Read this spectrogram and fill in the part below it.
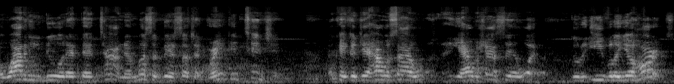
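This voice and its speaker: Amid noticeable background noise, a man with a high-pitched voice talks very fast with ordinary pitch variation. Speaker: street preacher. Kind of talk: street preaching. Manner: stuttering.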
